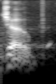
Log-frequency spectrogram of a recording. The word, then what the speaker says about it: Job: If you're not familiar with the Bible, it's spelled Job, but Christians, we call it Job. I don't know why. That's what we do.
